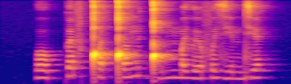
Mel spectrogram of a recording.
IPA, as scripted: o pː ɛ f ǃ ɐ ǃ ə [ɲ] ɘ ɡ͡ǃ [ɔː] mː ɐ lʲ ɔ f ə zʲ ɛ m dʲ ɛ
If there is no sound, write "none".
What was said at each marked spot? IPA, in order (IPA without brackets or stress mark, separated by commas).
ŋ, ɔ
